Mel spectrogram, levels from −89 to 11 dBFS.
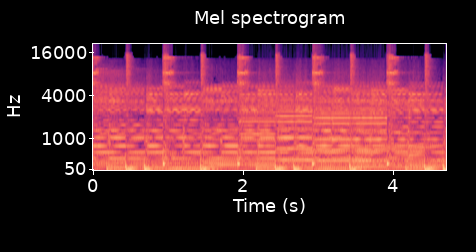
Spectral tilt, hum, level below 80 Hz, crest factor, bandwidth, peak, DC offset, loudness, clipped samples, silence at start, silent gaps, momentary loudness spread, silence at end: -3 dB/octave; none; -16 dBFS; 6 dB; over 20 kHz; 0 dBFS; under 0.1%; -5 LUFS; 3%; 0 s; none; 3 LU; 0 s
